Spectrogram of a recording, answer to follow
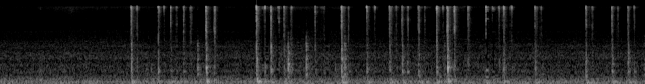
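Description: Typing on a computer keyboard: irregular key clicks, several a second, starting about a second in.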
